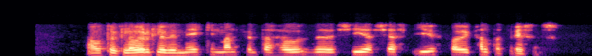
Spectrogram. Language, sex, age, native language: Icelandic, male, 20-29, Icelandic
